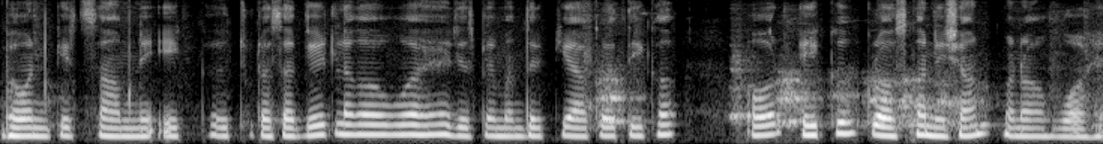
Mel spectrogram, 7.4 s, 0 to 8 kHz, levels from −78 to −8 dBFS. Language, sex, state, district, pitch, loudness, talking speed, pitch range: Hindi, female, Jharkhand, Sahebganj, 180 Hz, -19 LUFS, 195 wpm, 175-205 Hz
